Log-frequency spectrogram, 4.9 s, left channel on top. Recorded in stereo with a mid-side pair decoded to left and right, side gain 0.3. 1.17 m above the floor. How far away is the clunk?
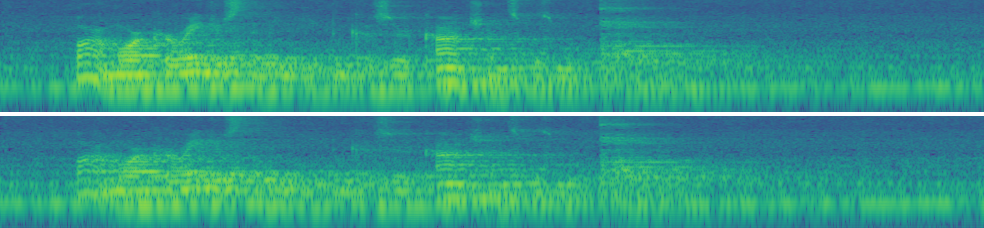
About 3 m.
